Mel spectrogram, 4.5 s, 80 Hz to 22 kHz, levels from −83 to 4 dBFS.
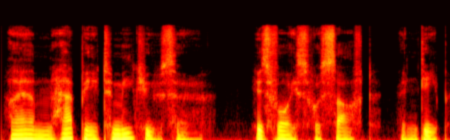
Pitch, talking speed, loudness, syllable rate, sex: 90 Hz, 175 wpm, -19 LUFS, 4.0 syllables/s, male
